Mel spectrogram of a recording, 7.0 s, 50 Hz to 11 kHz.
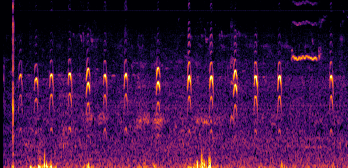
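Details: Lesser yellowlegs at Porto Jofre in the Pantanal, Brazil, 25 September 2013: a long series of short clipped whistled notes repeated about every third of a second, over low rumbling background noise and faint high insect hiss.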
